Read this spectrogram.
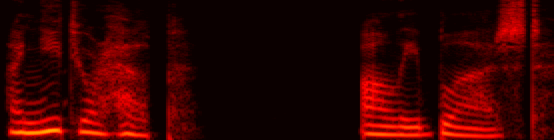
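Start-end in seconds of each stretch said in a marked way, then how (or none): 0.0-0.9 put-on pleading Colombian-accented woman; lightly voiced Colombian plea. A narrator's reading. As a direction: ask for help in a Colombian accent. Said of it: "in her thick Colombian accent".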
